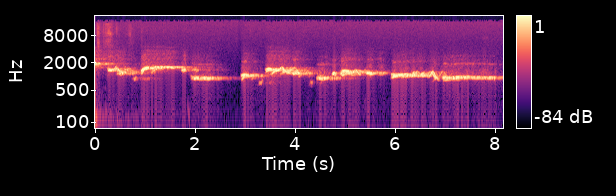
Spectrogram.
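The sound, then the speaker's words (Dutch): A single person whistles a bright, bouncy melody, imitating miners cheerfully whistling on their way to work, with sliding notes and steady phrasing that carries on for several seconds without any talking. “Maar ik heb dus zitten fluiten. Alsof die kompels die op weg gingen naar, eh, naar hun werk vrolijk aan het fluiten waren.”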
